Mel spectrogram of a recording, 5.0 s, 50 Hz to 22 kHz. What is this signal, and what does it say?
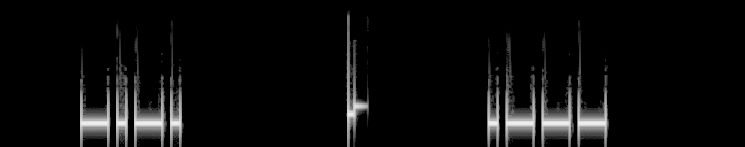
Morse code, heard as a keyed tone, about 20 wpm, 700 Hz. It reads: C J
